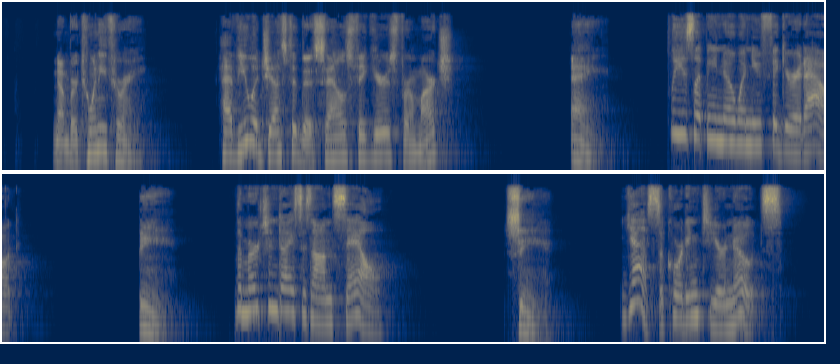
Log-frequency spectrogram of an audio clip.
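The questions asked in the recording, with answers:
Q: Have you adjusted the sales figures for March?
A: C: Yes, according to your notes.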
